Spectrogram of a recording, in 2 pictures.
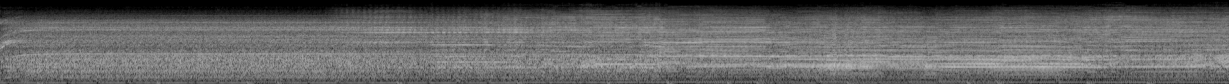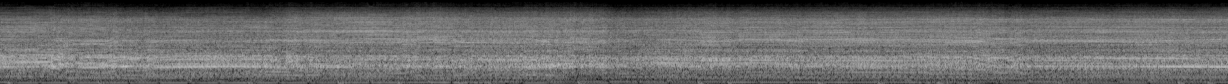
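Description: A power saw runs steadily and loudly through a wooden ridge beam, cutting a scarf joint for an ATV carport build, with no pauses in the cut.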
